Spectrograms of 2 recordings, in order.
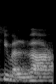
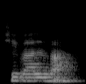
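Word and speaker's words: Xibalba: negative situation recently and so like sometimes there's shivala around you you know what I mean shivala by the way let me spell that word is the Mayan underworld chivala and I was telling him I'm so happy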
